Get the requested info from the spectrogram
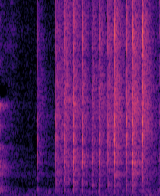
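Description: A rapid, even run of light clicks or taps, about ten a second, starting about half a second in.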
